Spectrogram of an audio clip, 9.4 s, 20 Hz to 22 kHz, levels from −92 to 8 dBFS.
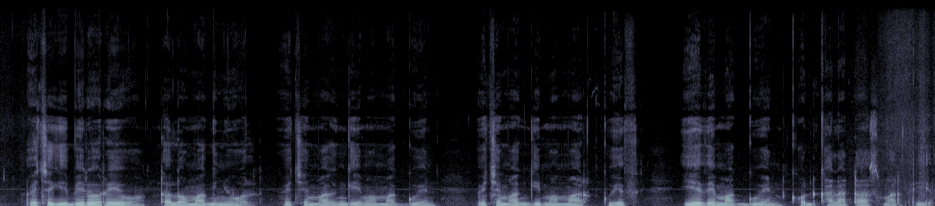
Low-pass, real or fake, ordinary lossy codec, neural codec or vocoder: none; real; none; none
